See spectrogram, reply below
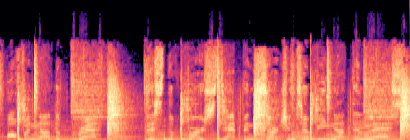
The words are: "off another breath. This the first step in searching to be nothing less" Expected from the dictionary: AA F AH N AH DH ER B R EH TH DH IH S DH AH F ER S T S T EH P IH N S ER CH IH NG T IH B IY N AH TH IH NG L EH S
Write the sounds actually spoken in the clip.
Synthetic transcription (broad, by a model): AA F AH N AH DH ER B R EH TH DH IH S DH AH F ER S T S T EH P IH N S ER CH IH NG T IH B IY N AH TH IH NG L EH S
